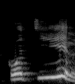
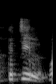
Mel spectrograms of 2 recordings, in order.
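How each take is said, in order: First: "kecil" drawn out and pitched high, as "kueciil"; stretched kecil. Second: Said in the usual way. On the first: Shown as a demonstration. Teacher showing students the emphatic, stretched "kecil". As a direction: lengthen the first syllable of "kecil" for emphasis. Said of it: "kecilnya dipanjangin namanya taukid". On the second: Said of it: "kecilnya dipanjangin".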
